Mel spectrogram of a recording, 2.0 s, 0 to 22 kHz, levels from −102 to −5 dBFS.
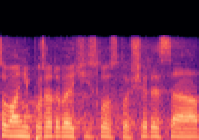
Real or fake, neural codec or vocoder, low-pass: real; none; 7.2 kHz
